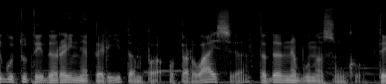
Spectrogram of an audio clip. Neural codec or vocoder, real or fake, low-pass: autoencoder, 48 kHz, 128 numbers a frame, DAC-VAE, trained on Japanese speech; fake; 14.4 kHz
